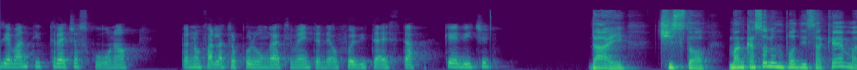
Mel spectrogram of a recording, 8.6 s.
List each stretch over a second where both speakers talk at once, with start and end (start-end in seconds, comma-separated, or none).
none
